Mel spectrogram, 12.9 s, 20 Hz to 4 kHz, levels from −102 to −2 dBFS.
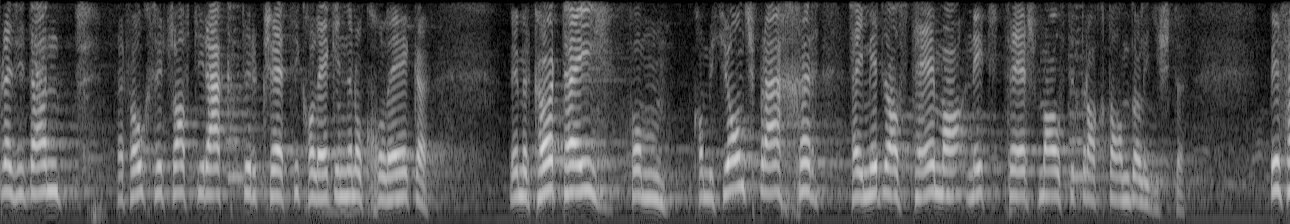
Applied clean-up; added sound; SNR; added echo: none; Bowed string instrument; 19 dB; none.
